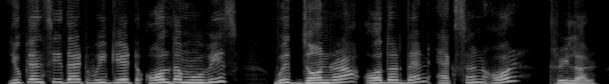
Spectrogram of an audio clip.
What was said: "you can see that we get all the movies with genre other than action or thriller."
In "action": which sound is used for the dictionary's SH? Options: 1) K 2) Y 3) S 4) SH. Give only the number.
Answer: 3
